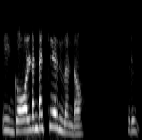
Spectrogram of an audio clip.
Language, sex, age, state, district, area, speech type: Malayalam, female, 45-60, Kerala, Kozhikode, urban, conversation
